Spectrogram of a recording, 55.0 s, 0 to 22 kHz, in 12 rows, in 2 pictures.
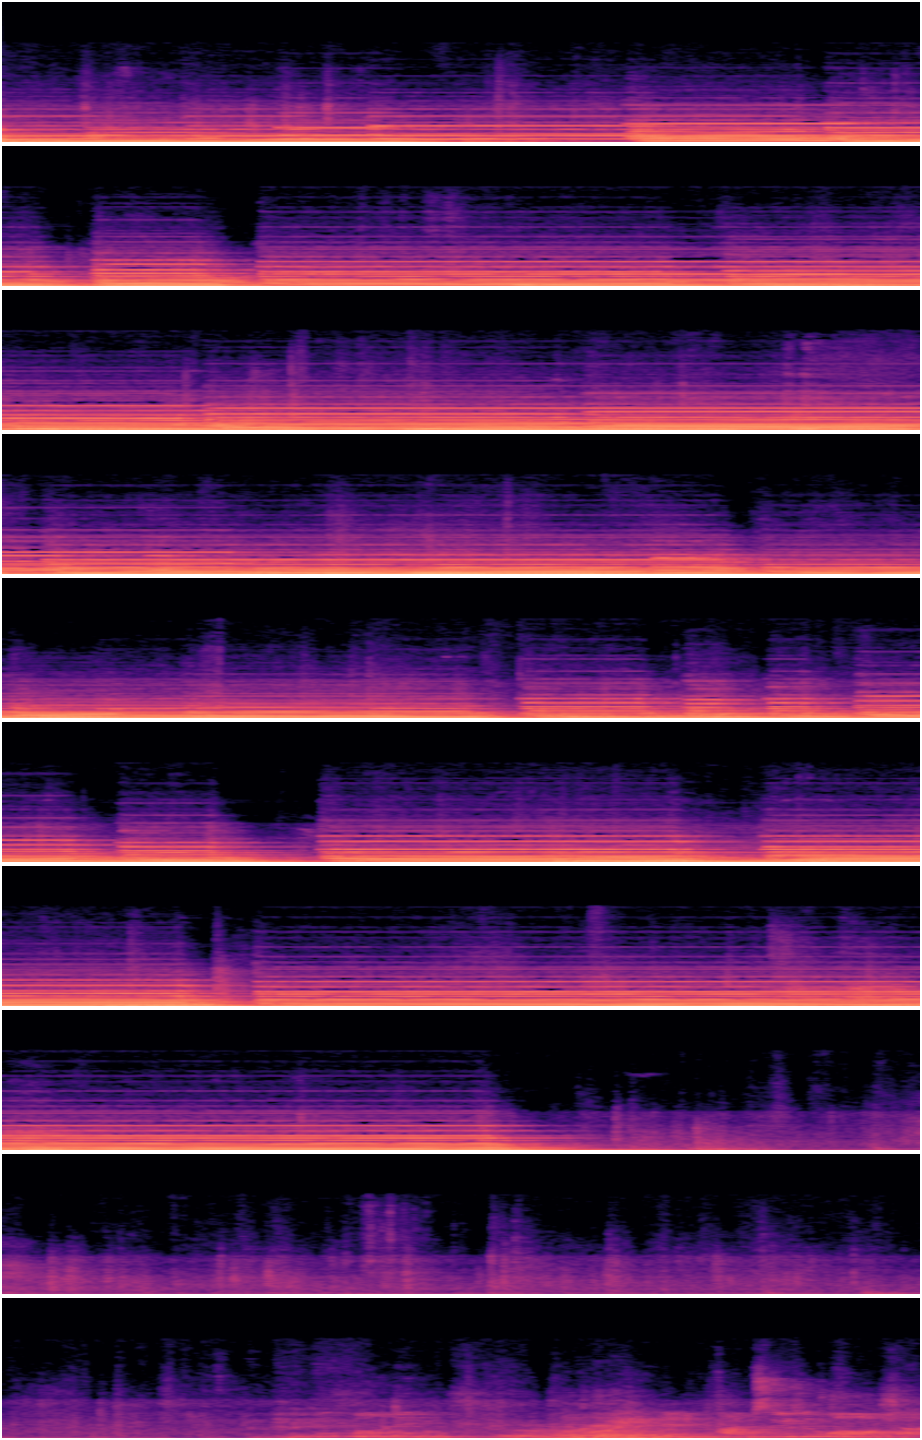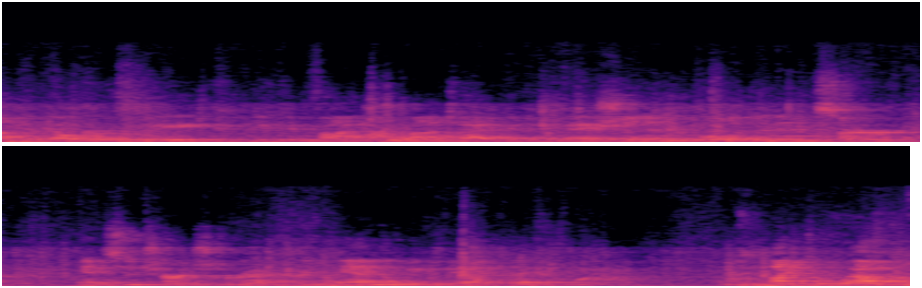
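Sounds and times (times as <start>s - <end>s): church organ playing chords: 0.0s - 35.6s.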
